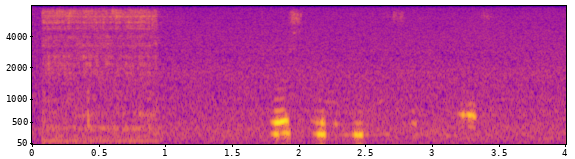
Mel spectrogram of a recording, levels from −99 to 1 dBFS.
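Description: From 0.99 to 1.23 s the speech dips by about 15 dB. From 1.7 to 3.56 s it drops deeper, about 30 dB. A brief dip follows at 3.82 to 3.9 s. The likely cause is speech suppressed in double talk. The echo canceller mistook the talker for echo and turned it down.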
